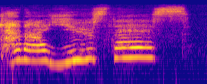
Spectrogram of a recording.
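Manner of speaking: very slow, carrying stage whisper. Retelling how a classmate asked to borrow a sharpener: imitating a loud whisper. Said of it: "you can hear him loudly whisper".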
